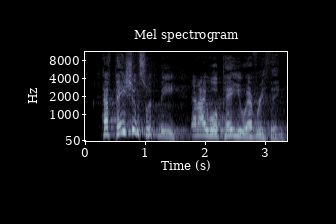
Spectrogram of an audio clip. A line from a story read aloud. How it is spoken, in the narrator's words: pleads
